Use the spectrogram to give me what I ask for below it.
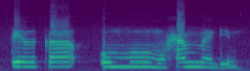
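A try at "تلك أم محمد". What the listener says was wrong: Naam. Tilka ummu Muhammadin. Sahih.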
